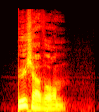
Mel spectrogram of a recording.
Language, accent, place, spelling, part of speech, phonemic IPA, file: German, Germany, Berlin, Bücherwurm, noun, /ˈbyːçɐˌvʊʁm/, De-Bücherwurm.ogg
- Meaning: 1. bookworm (insect) 2. bookworm (person)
